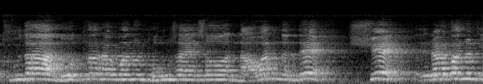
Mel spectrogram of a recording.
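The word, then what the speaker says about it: Sheth: 하나님께 내게 가인이 주는 아벨 대신에 다른 씨를 주셨다 하며 하나님은 하와의 태를 다시 여셔서 셋, 정확히 발음하면 쉐, S-H-E-T-H, 쉐뜨라고 하는 이 발음이 되겠습니다.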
